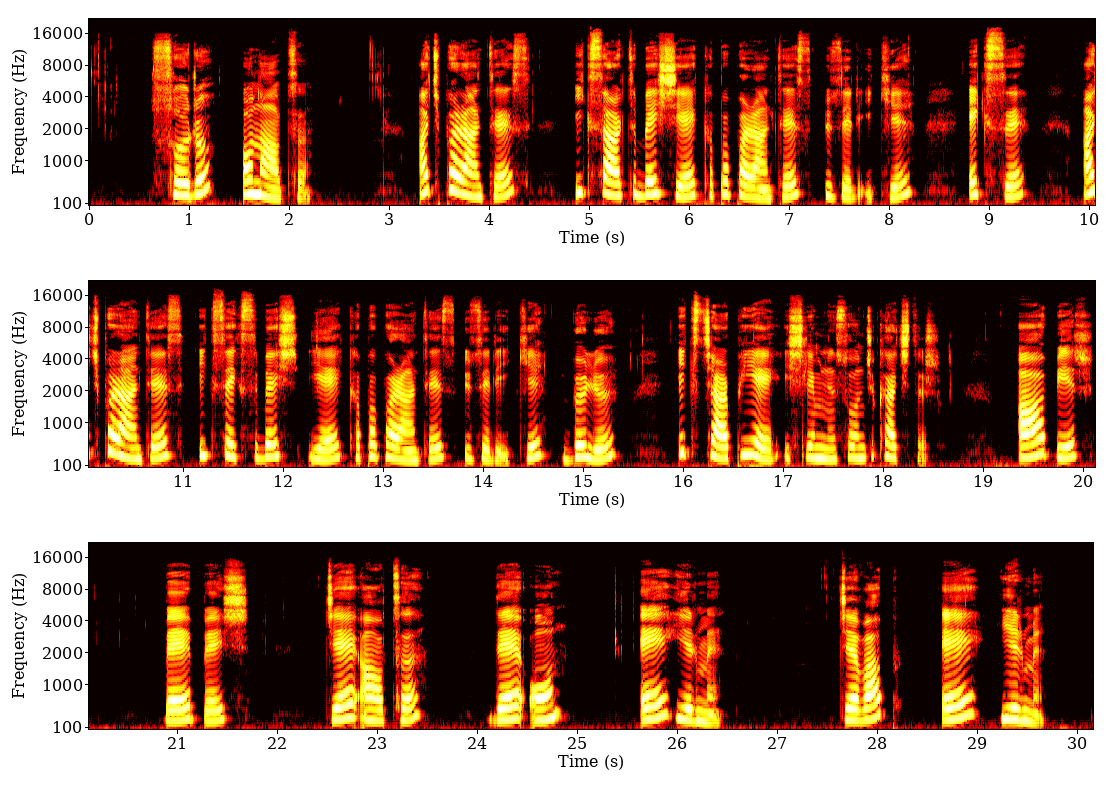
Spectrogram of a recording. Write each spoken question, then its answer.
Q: Aç parantez x artı 5y kapa parantez üzeri 2 eksi aç parantez x eksi 5y kapa parantez üzeri 2 bölü x çarpı y işleminin sonucu kaçtır?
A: Cevap E 20.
